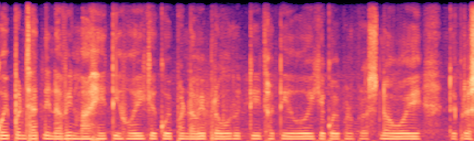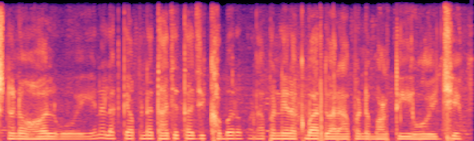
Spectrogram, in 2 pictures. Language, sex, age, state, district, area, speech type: Gujarati, male, 18-30, Gujarat, Rajkot, rural, spontaneous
